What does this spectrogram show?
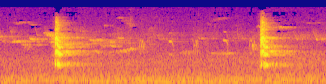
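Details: A Eurasian coot (common coot, Fulica atra) gives two sharp, explosive, metallic calls about two seconds apart, with a quiet, still background between them.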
